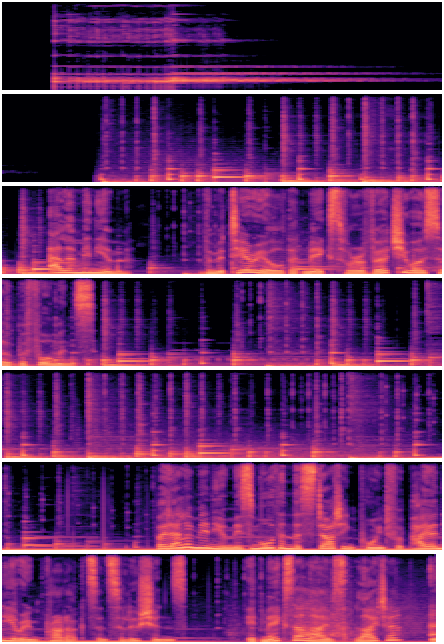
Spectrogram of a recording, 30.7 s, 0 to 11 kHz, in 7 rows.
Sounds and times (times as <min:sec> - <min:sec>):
Glockenspiel: 0:00.5 - 0:04.5
Marimba, xylophone: 0:09.0 - 0:10.1, 0:14.2 - 0:23.5.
